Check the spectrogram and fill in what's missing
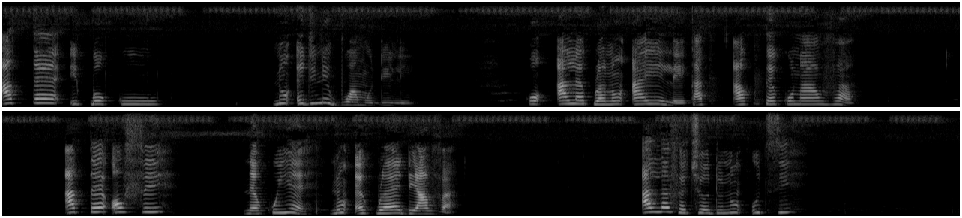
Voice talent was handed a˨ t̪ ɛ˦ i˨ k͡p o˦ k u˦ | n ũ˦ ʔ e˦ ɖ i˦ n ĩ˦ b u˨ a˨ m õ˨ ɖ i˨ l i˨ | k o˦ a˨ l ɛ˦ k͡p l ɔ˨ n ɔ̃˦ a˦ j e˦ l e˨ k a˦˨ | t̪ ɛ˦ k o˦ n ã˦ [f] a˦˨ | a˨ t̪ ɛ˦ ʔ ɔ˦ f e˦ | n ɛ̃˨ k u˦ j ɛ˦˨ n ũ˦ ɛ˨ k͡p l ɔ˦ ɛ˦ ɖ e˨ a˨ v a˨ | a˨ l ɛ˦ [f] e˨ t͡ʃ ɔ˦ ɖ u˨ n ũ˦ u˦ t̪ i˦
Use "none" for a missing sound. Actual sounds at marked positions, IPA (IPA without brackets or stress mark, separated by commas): v, f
